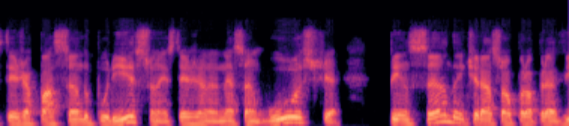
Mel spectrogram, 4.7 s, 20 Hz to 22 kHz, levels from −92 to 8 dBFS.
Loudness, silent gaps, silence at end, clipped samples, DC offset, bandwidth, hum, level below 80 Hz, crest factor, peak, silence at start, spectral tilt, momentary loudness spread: -15 LUFS; none; 0 s; under 0.1%; under 0.1%; 8.8 kHz; none; -50 dBFS; 14 dB; 0 dBFS; 0.05 s; -6 dB/octave; 7 LU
